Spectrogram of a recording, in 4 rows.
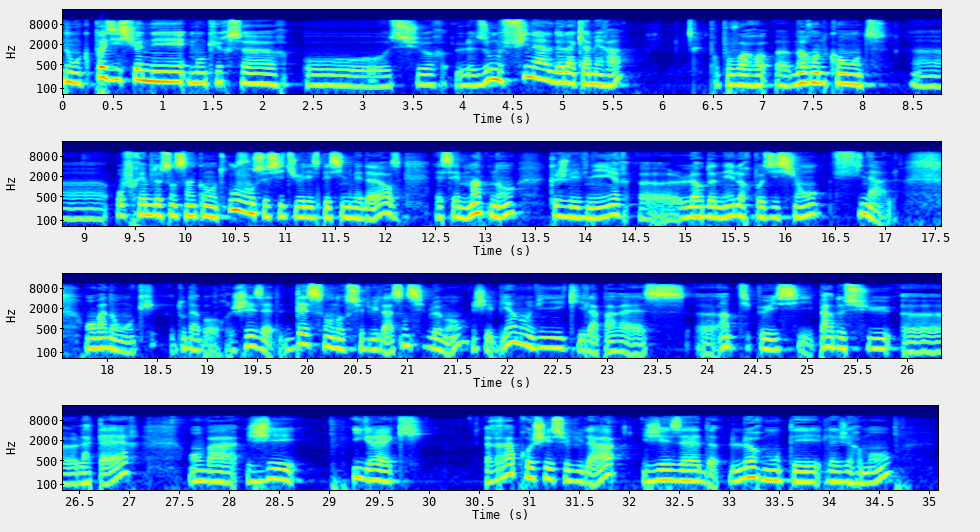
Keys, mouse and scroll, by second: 3.8 scroll down 1, 5.6-7.8 scroll down 1, 8.0 click, 13.2 right click, 23.9 click, 26.4 right click, 27.2 g, 30.8 click, 31.2 g, 33.2 click, 33.7 g.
